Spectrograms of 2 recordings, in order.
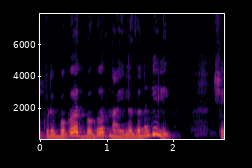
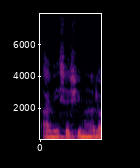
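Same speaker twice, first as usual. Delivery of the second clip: ordinary delivery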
